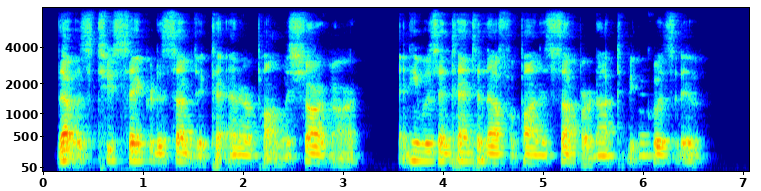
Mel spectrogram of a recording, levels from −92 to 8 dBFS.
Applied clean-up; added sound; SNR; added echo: neural mask model DeepFilterNet 3.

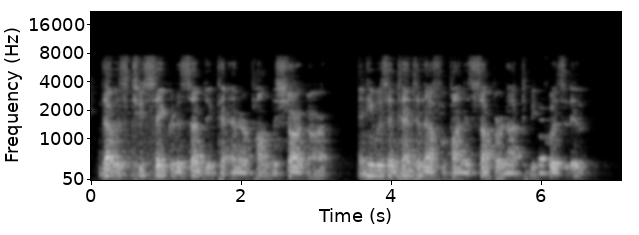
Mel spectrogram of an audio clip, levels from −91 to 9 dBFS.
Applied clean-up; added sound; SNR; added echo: classical method WPE with log-MMSE.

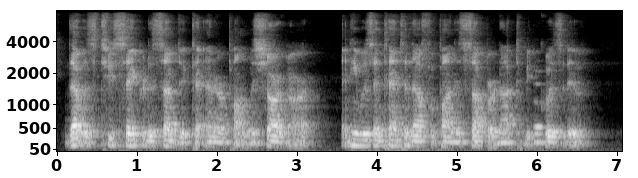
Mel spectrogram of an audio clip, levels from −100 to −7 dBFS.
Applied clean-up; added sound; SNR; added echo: none; Wind instrument, woodwind instrument; 11 dB; reverberation time 0.6 s.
